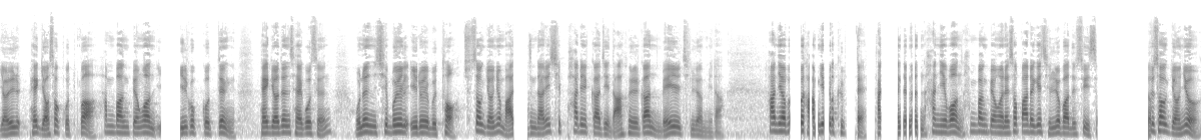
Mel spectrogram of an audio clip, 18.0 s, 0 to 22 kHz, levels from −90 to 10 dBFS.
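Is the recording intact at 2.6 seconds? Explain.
No. At 2.6 seconds the sound is inside a digital broadcast dropout that runs from 2.41 to 2.76 s. The receiver stopped getting usable frames, either because the signal was lost or because frames failed their checksum. It muted until good frames returned. The sound fades out in about 3 ms, leaves a hole of roughly 0.3 s, and then comes back further along in the programme. That gap fits about seven lost frames. Whatever was sent during it is gone.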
